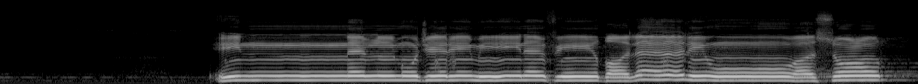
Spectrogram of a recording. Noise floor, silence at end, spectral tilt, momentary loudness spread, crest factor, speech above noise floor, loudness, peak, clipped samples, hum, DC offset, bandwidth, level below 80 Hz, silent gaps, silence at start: -61 dBFS; 0.25 s; -6.5 dB/octave; 4 LU; 12 dB; 41 dB; -20 LUFS; -8 dBFS; under 0.1%; none; under 0.1%; 10 kHz; -70 dBFS; none; 2.15 s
